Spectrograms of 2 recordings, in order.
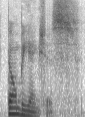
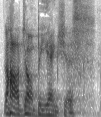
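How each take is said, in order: First: It is said in a compassionate tone. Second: It is said in a condescending tone.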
